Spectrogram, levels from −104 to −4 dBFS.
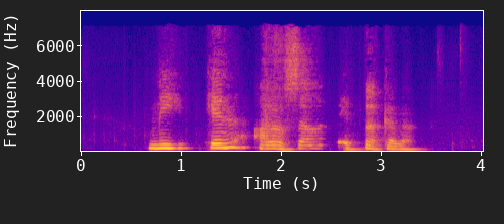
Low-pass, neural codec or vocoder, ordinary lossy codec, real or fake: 7.2 kHz; codec, 16 kHz, 0.5 kbps, X-Codec, HuBERT features, trained on balanced general audio; MP3, 48 kbps; fake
